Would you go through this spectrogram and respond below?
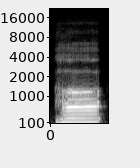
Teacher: حلق کے نچلے والے حصہ سے ادا ہوتے ہیں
